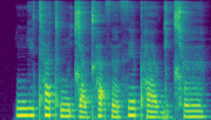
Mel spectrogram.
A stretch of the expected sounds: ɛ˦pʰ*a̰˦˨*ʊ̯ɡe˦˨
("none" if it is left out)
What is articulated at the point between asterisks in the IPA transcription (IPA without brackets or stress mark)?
a˨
